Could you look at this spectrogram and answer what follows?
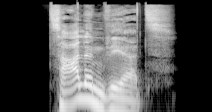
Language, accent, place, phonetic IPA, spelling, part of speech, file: German, Germany, Berlin, [ˈt͡saːlənˌveːɐ̯t͡s], Zahlenwerts, noun, De-Zahlenwerts.ogg
- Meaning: genitive singular of Zahlenwert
